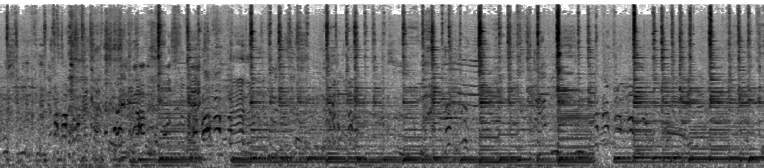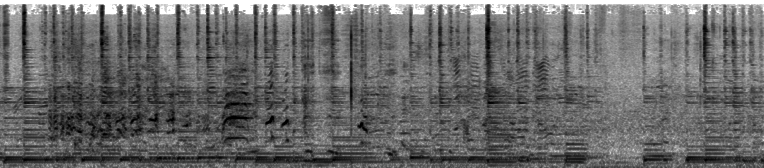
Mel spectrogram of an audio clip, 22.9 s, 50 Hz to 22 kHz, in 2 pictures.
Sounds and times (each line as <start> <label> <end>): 0.0 gespräche 20.5
0.0 lachen 22.9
